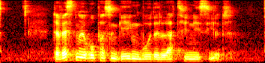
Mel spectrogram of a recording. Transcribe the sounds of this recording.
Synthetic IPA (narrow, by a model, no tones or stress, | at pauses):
d̥eːɐvɛstn̩ɔʏʁoːpʰaːshɪntɡ̥eːɡŋ̩vʊɐdəlatʰinizḭːɐt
